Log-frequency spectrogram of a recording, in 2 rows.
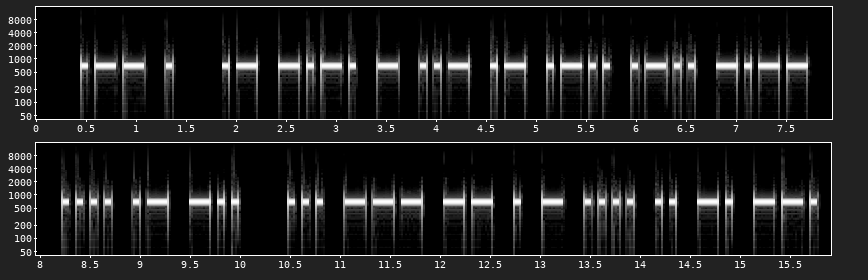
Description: Morse code, heard as a keyed tone, about 17 wpm, 700 Hz. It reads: WE ACTUALLY HAD SOMETHING
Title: Sentences from Top 1000 Words - Review Part 4 - 17wpm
